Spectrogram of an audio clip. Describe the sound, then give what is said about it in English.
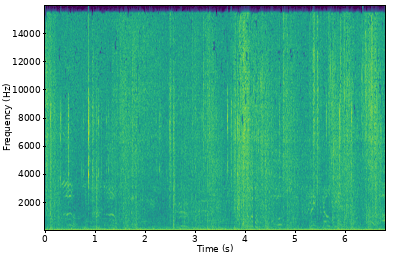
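Gunshots from a carbine repeater in a video game: several sharp, booming cracks at irregular intervals over a constant low rumbling game soundscape. “Oh, I'm shot! Killed by a stranger, shot with a carbine repeater.”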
